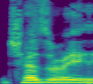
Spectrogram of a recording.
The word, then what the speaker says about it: Cesare: And also your name um cuz it it's Caesar but you were saying in the green room that it's Italian root so it was probably historically chereet. Exactly. Chze is the pronunciation Italian.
